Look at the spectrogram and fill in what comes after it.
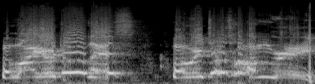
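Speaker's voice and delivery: panicked yelling, giant voice. Narrator voicing a panicked hill giant yelling out, panicked yelling as giant. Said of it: "Yelling out in giant".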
